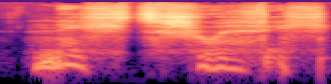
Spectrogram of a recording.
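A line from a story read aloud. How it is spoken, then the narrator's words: Murmured to himself. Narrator (German): murmelte er wie zu sich selbst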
